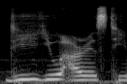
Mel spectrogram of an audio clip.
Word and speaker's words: Durst: is gustav thirst the word is pronounced durst and is the word for thirst well that's interesting oh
